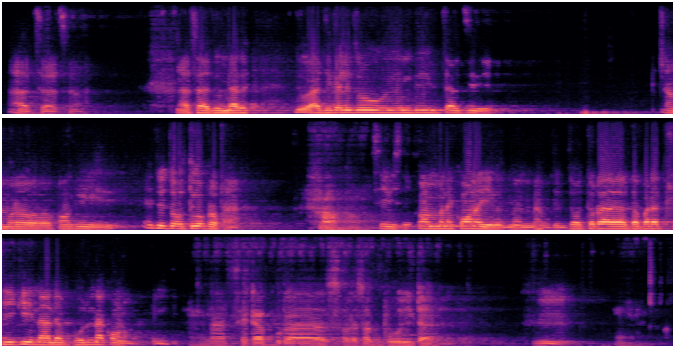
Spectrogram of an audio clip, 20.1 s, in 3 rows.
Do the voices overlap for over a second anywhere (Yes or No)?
No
